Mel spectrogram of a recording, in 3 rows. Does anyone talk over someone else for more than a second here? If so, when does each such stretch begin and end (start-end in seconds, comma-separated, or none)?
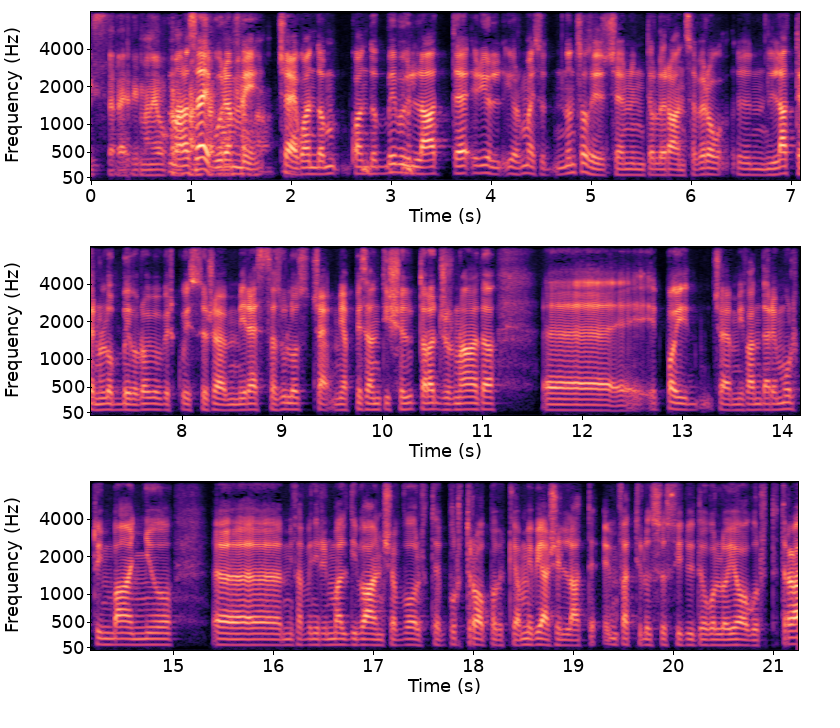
0.7-2.2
